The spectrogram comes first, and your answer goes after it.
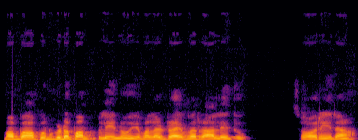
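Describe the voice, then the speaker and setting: A woman's voice: medium pitch, fairly even intonation, a little fast, dry recording, lightly acted. Woman voicing a defensive young mother, stubborn and self-justifying, dull dry recording. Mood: apologetic.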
